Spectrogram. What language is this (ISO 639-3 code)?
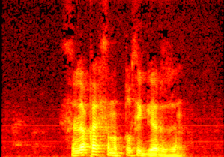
kab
